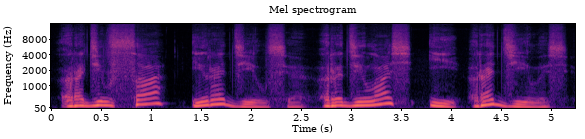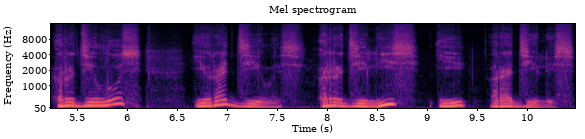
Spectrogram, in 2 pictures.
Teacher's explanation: Как видим, в формах прошедшего времени этот глагол допускает ударение как на слоге, который следует непосредственно за корнем, так и на окончании, которое находится между суффиксом «ль» и возвратным постфиксом «си».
